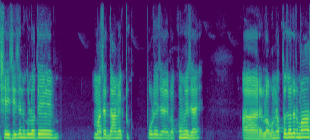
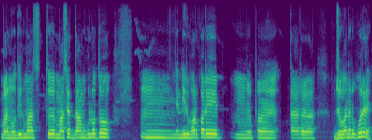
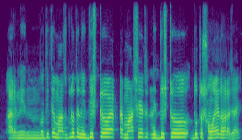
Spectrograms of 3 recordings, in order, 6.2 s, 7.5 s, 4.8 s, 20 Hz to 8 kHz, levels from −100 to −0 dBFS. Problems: none marked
